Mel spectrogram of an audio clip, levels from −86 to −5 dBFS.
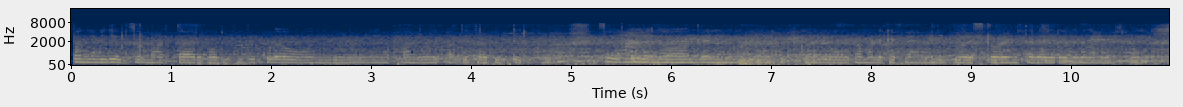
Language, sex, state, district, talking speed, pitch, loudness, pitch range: Kannada, female, Karnataka, Dharwad, 145 wpm, 195 Hz, -37 LUFS, 190-210 Hz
